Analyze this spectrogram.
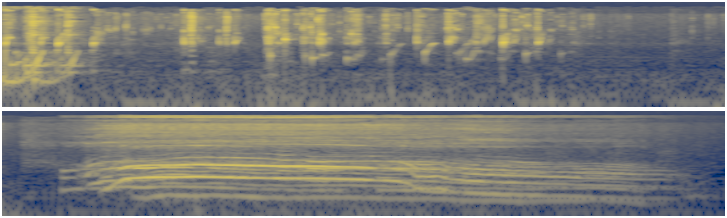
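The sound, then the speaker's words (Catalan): A crown drops into a pond with a quick run of watery plops, drips and splashy clicks for about three seconds. A sustained, wavering tonal effect follows and slides downward at the end. “Li va caure la corona dins l'estany, on l'anguila estava esperant per agafar-li i nedar cap endins.”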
